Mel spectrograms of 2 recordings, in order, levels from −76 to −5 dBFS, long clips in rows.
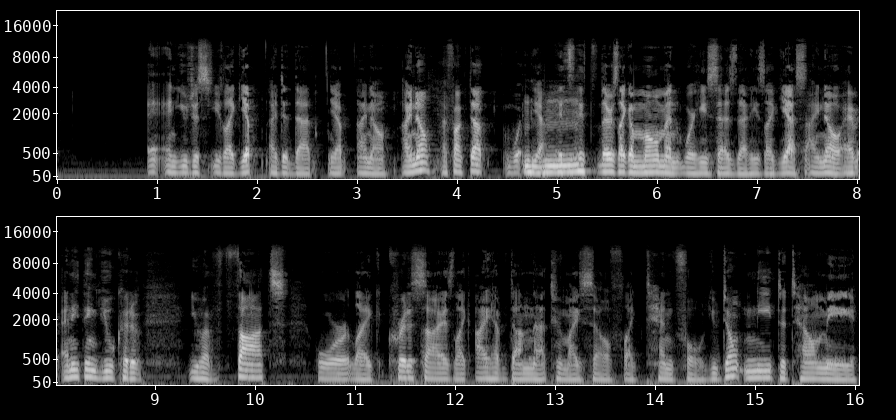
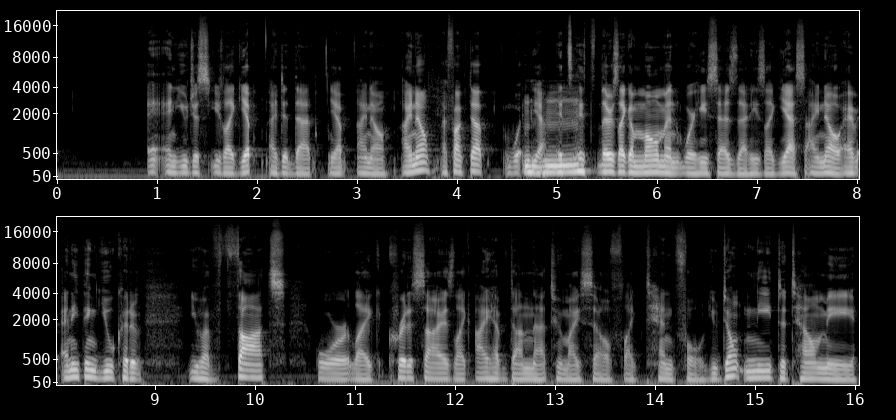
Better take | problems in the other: second | garbled, watery; slightly; nothing above 10.5 kHz

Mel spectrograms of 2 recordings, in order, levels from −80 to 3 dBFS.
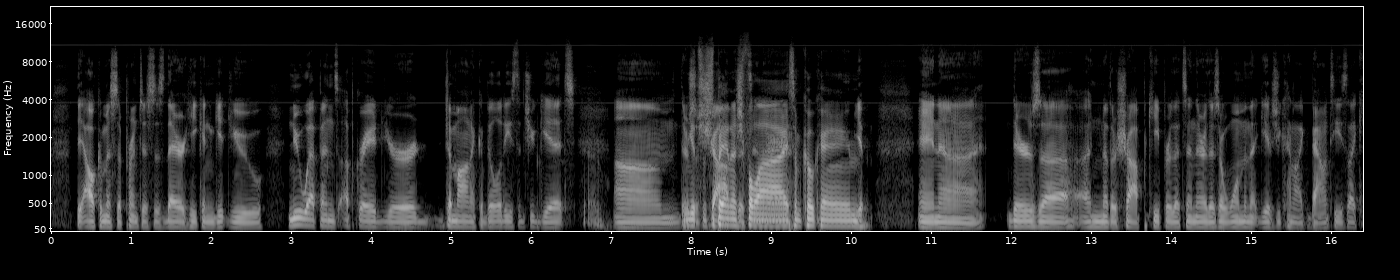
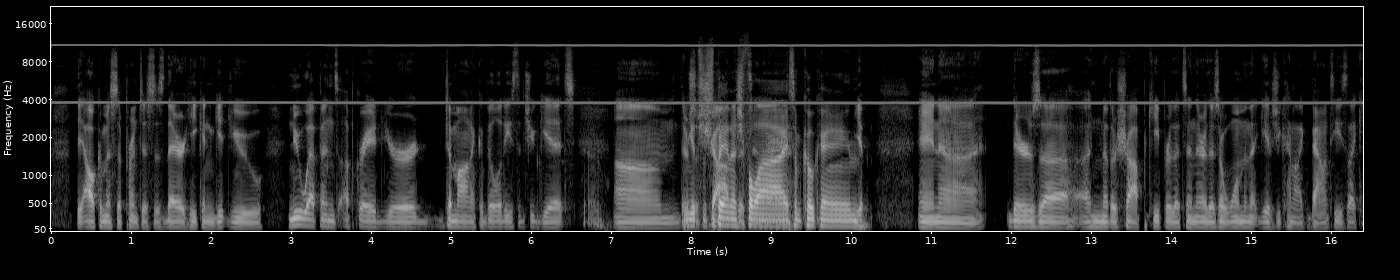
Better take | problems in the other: first | high-pitched whine; loud; throughout; 4 kHz, 6 dB below the speech; faint in the first

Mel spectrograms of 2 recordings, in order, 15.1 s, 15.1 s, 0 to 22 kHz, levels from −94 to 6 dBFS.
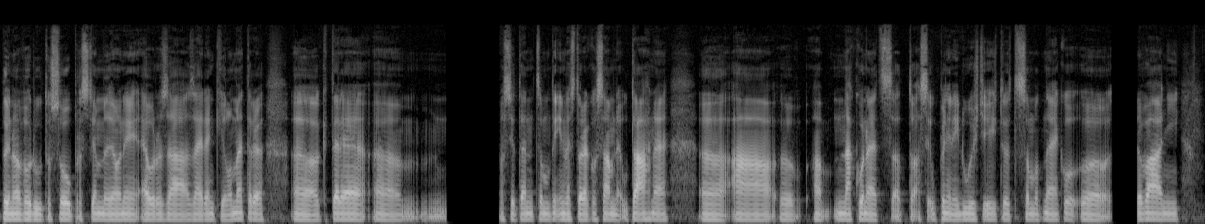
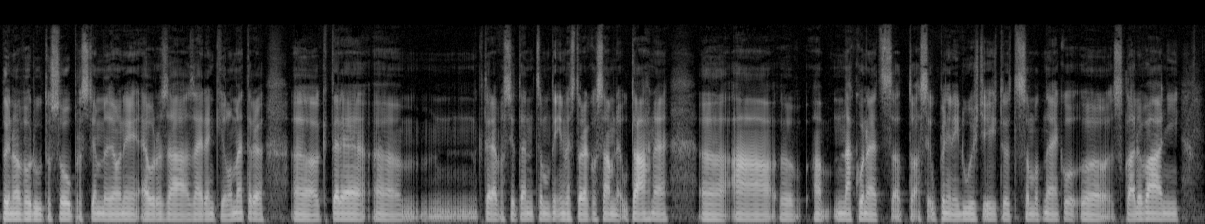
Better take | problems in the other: second | audio cutting out; at 5.5 s for 0.5 s and at 14 s

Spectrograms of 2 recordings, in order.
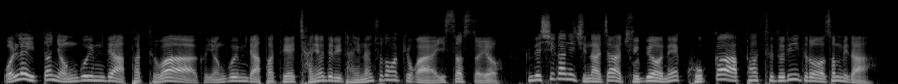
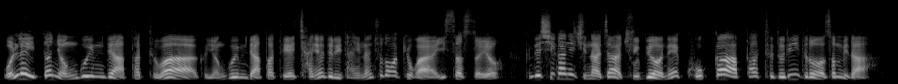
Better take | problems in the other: first | thin; very; fading below 300 Hz

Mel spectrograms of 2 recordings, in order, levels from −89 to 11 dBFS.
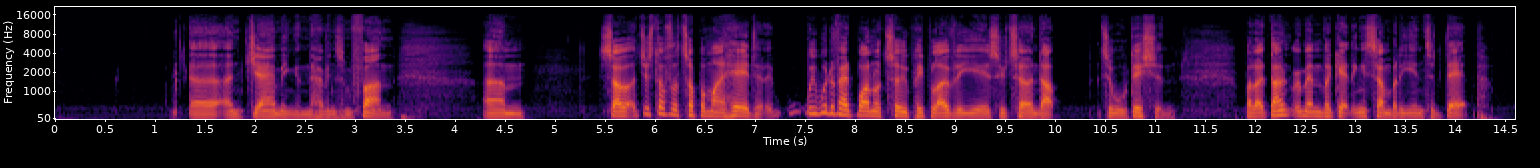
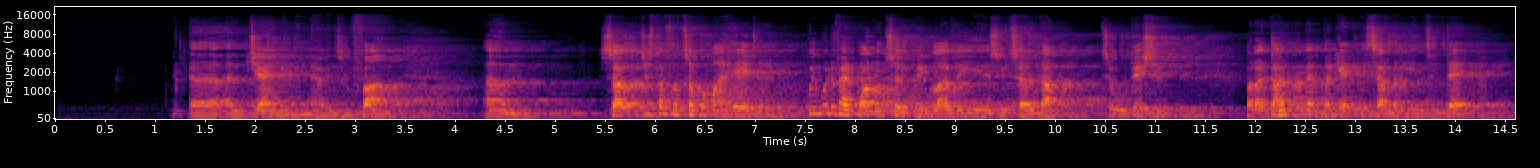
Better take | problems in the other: first | room echo; noticeable; dies away in 2 s // off-mic speech; somewhat distant

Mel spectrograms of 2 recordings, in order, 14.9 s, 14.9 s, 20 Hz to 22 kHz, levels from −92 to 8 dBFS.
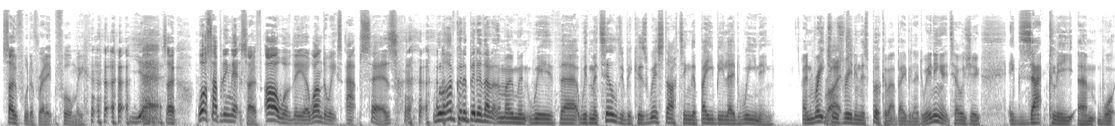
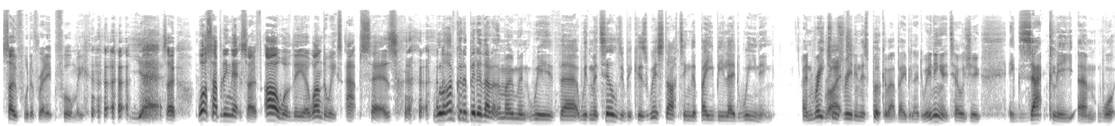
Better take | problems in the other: first | thin; very; fading below 350 Hz

